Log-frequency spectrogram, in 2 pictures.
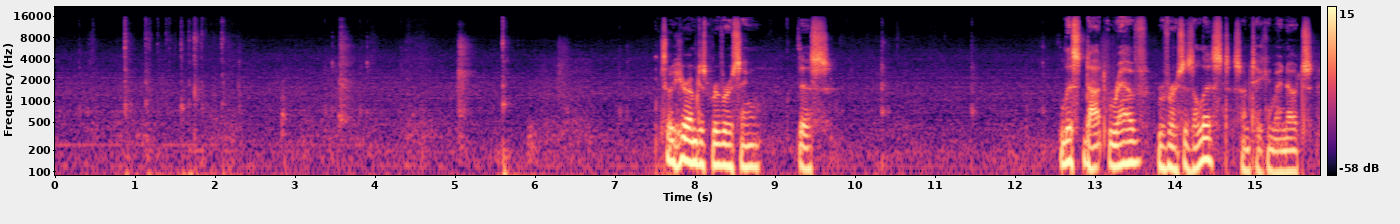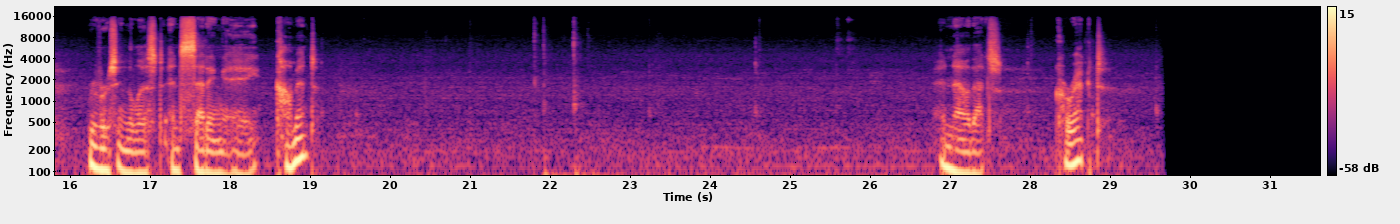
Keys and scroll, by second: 0.5-2.2 typing, 5.5 c, 21.8 super+x, 22.2 super+v.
